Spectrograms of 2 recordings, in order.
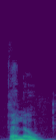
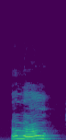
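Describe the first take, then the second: First: Said in the usual way. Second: High excited hello to the cat; cat greeting voice. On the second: Real, not acted. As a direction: sing out hello to the pet.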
